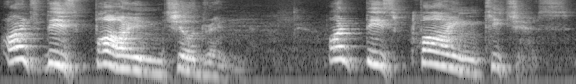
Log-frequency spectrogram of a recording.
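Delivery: slow, high, loud beaming voice; proud principal. Acted. Principal Mister Keene praising his school, slow proud gushing. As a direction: gush over each child and teacher. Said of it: "he would say".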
